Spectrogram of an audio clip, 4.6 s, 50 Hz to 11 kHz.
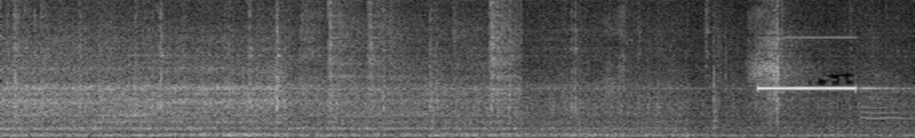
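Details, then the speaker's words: Cuppa CWK-100 1-litre variable gooseneck kettle set to 89 degrees: a steady rushing hiss and low hum of water heating, fairly loud but even, then a short high beep; normal heating noise. "I set the temperature to 89 here it it's a bit loud it doesn't bother me"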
